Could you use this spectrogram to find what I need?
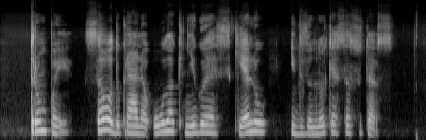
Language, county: Lithuanian, Vilnius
